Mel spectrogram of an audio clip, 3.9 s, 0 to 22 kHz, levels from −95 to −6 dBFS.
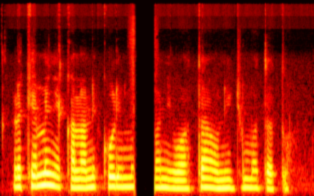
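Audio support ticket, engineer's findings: Wireless microphone squelch dropout, 1.61–1.99 s. RF signal faded below the receiver's squelch threshold, so output muted for roughly 260 ms after "menye kana nĩ kũrĩ". Brief hiss rise, near-silent hole, speech resumes at "wa taũni". Opus hybrid path at 20 kbps, fullband, only lightly marked.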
